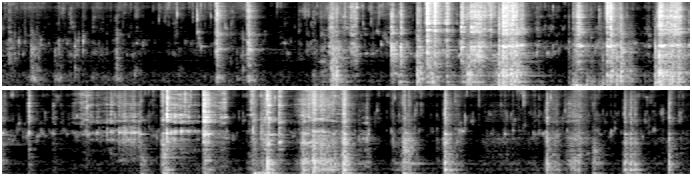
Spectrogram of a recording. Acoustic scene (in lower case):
kitchen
